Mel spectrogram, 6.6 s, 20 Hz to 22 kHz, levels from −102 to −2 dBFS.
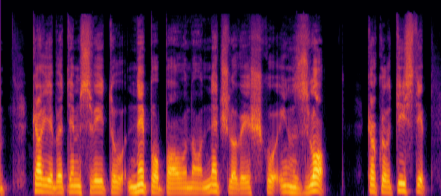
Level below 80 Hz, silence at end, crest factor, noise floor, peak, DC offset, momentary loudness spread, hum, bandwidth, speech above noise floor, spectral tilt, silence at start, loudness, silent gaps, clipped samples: -60 dBFS; 0.25 s; 18 dB; -70 dBFS; -2 dBFS; under 0.1%; 8 LU; none; 16 kHz; 51 dB; -6.5 dB/octave; 0 s; -20 LUFS; none; under 0.1%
